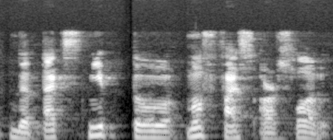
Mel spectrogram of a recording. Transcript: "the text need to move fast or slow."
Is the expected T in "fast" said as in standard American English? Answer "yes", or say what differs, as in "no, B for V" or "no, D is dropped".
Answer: no, T is dropped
